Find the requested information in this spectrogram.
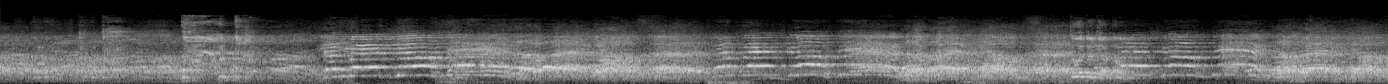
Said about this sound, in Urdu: نعرہ حیدری آئمہ کے نعرے لگائے.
